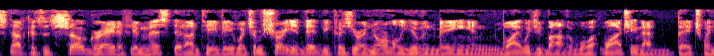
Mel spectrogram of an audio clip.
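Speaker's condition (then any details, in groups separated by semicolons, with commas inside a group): No condition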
